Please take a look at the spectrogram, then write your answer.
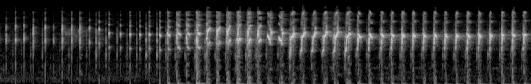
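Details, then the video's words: Lovebird ngekek konslet: spaced sharp chips speed up within the first two seconds into a dense, rapid, high-pitched rattling trill that holds steady to the end. "Burung lovebird ngekek konslet"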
